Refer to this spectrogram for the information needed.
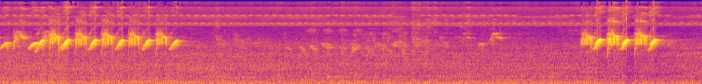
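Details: Sooty-headed bulbul song played to call wild birds: a fast burst of repeated bright chirps, a pause with faint notes, then another short chirping burst.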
